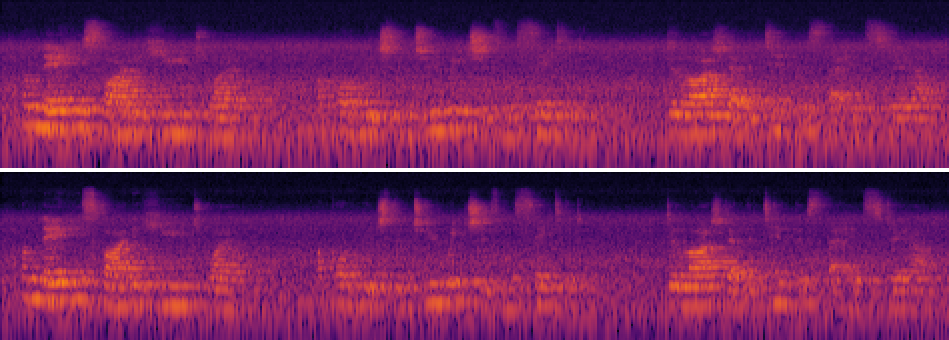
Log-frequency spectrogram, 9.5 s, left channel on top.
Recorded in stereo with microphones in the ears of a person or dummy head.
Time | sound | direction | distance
0.2 | a woman speaking | 40° right (ahead or behind) | 2.5 m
